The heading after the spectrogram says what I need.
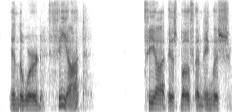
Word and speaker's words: Fiat: But if I talk about the letter F in the word fiat, fiat is both an English word for law and also a brand of car. Okay, so the F in fiat is voiceless.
